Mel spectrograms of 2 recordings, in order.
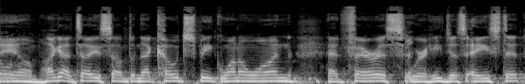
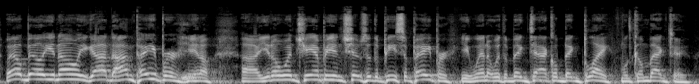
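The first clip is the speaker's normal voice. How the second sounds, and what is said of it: Put-on southern accent. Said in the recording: “you getting that southern accent? You're from Sault Ste. Marie.”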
